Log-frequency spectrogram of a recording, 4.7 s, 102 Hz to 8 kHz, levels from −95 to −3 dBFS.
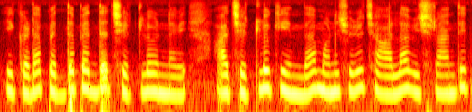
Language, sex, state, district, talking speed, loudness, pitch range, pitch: Telugu, female, Andhra Pradesh, Sri Satya Sai, 140 wpm, -18 LUFS, 220-245 Hz, 230 Hz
